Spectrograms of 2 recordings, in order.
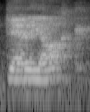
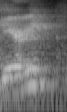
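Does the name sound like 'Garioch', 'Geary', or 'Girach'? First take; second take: Garioch; Geary. First: The name is said like 'Garioch', following spelling. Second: The name is said like 'Geary', short form. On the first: The speaker calls it wrong. "no one can spell uh, can pronounce it" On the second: The speaker calls it right. "but it's Geary"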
